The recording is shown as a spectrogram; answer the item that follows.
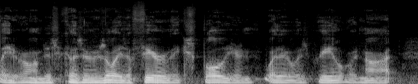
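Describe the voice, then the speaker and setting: A man speaks at a moderate pace in a very deep, low voice. His pitch varies in an ordinary way, and his tone is somewhat breathy. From Alaska, Palmer. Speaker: hunting guide and wildlife technician. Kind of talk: oral history interview. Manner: halting, with false starts.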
